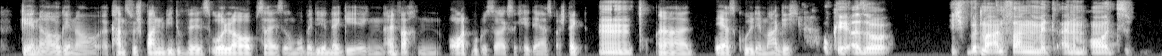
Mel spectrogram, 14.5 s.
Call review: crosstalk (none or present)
none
